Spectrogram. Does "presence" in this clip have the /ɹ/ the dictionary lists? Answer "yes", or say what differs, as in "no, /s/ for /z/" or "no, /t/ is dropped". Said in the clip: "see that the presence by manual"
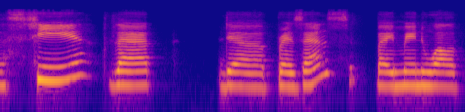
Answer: yes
